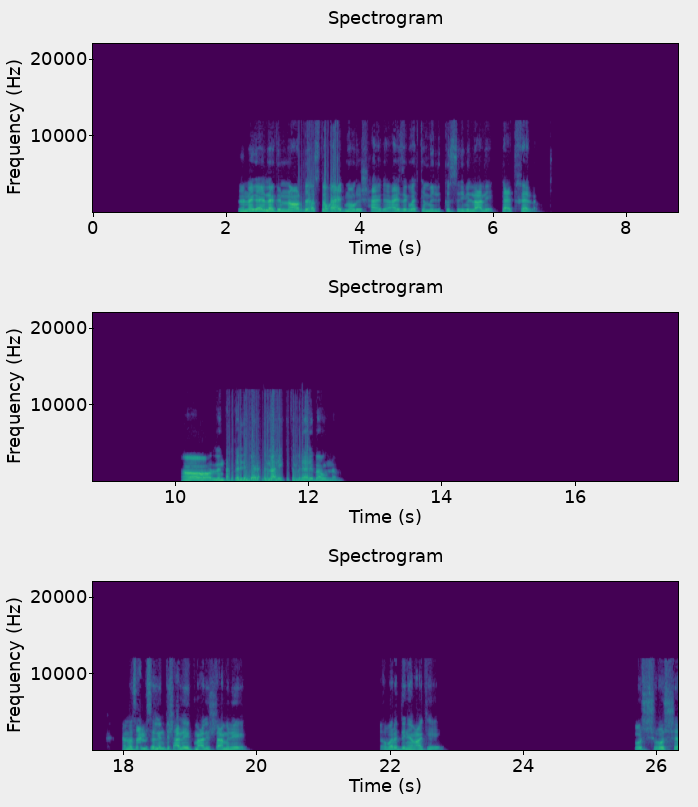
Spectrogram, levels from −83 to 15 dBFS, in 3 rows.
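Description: Processor overload crackle at 3.09 to 3.70 s and 10.78 to 12.02 s: hundreds of very short buffers, around 3 ms each, miss their deadline and are skipped, tearing the speech into gritty crackle.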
